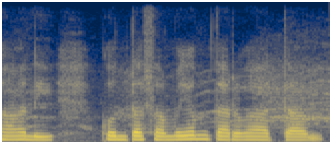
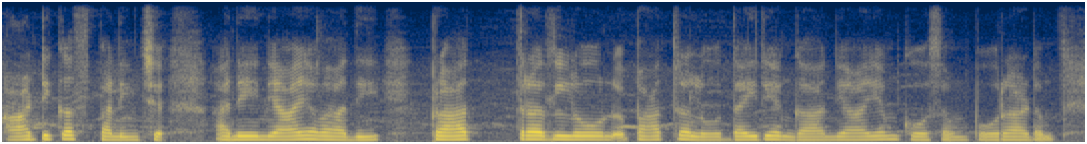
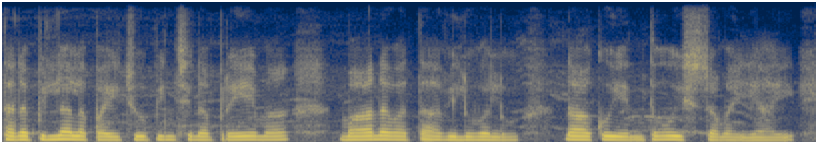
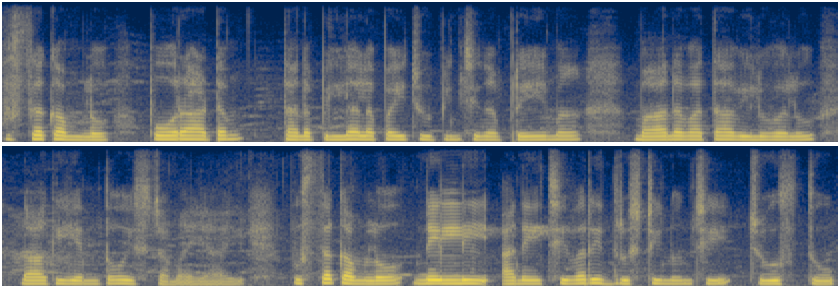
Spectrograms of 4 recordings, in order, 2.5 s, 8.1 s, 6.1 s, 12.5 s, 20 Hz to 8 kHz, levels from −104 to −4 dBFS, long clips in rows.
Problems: constant background noise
